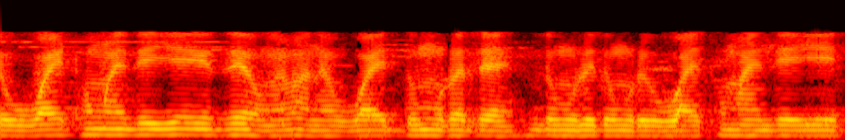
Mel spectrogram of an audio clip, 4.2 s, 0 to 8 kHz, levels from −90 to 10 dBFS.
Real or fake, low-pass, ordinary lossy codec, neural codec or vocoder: real; 7.2 kHz; AAC, 16 kbps; none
